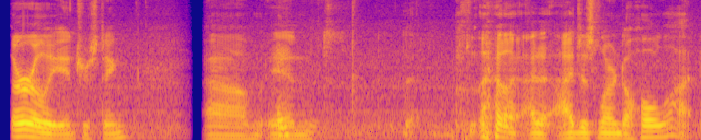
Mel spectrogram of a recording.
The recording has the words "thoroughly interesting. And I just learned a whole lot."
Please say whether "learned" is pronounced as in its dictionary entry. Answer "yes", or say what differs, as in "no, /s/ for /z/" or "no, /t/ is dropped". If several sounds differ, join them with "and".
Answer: yes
